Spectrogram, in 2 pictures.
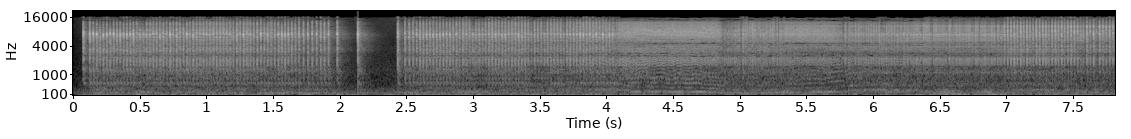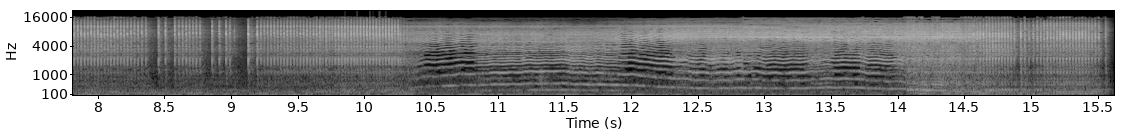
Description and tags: Recording of the hinge of a door in the hallway that can do with some oil.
